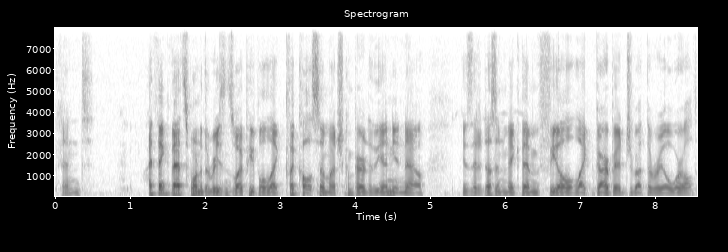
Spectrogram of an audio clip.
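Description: With a normal speaking voice, a man talks at a fairly quick pace in a medium pitch and fairly even intonation. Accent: American. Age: 30s. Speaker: podcast guest. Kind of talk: casual political discussion.

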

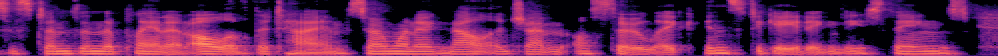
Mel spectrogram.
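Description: Her voice carries vocal fry and a very deep, low pitch, with fairly even intonation. The woman keeps a moderate pace against a quiet background. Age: 40s. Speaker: podcast host. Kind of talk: casual interview.

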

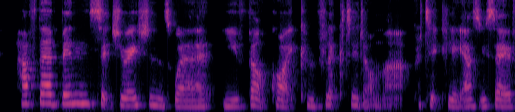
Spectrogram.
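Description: A woman sounds somewhat breathy in a very clean recording with a silent background. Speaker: podcast host. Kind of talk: casual interview.

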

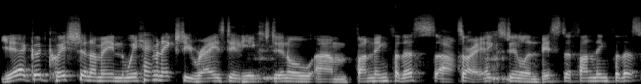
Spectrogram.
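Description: With a New Zealand accent, a man talks at a fairly quick pace with ordinary pitch variation. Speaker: startup founder. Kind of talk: casual interview chat.

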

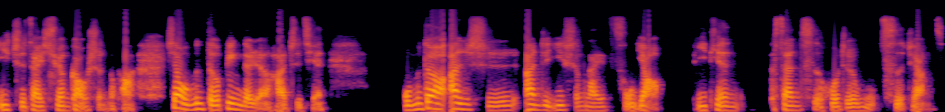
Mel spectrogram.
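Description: The recording is very clean and its background silent. A woman talks at a moderate pace. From northern China. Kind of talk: testimony.

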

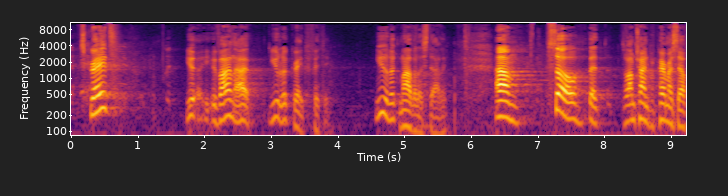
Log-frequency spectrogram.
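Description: This man's fairly high voice, with vocal fry, makes very wide pitch swings and big jumps in loudness, broken by long, frequent pauses. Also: fairly slow pace. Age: 40s. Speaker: pastor. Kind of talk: sermon. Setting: church. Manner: casual, conversational.

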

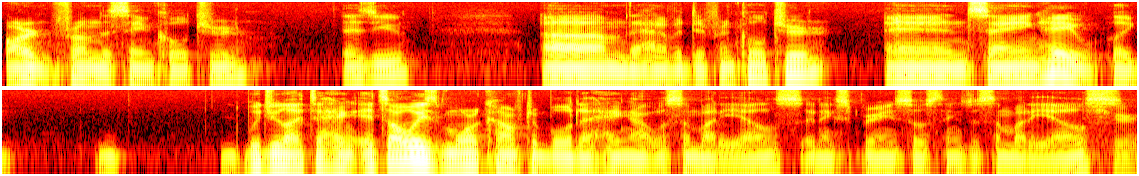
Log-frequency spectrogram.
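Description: With an American accent, a man speaks at a fairly low pitch and a fairly quick pace, with ordinary pitch variation and long, frequent pauses. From North Texas. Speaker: barber. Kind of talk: casual chat. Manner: halting, repeats words.

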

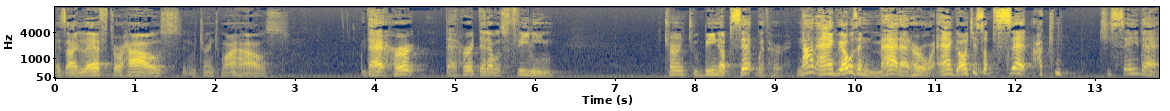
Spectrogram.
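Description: At a moderate pace, a man talks in a high pitch with lively intonation. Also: big swings in loudness. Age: 40s. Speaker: lay preacher. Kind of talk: sermon. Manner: halting.

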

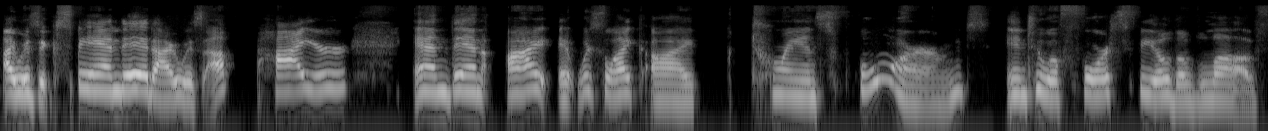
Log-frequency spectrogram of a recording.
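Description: Speaking very slowly in a Canadian accent, a woman uses a high pitch and lively intonation. The sound is dry and close with no echo, over a quiet background. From Canada, Toronto. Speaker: retired medical doctor and psychotherapist. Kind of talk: interview.

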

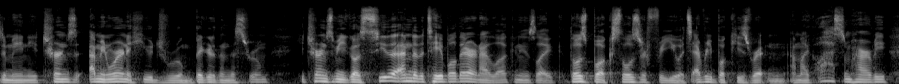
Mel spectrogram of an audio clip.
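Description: A man speaks with an American accent at a fairly low pitch, with ordinary pitch variation. The recording is very clean, with a silent background. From Wisconsin. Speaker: entrepreneur. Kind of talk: interview conversation. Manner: energetic.

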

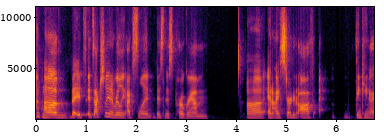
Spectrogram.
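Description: Here a woman speaks with an American accent at medium pitch. Her tone is bright and sharp. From US Midwest, Indiana. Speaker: podcast co-host, entrepreneur. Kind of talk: casual interview chat.

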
